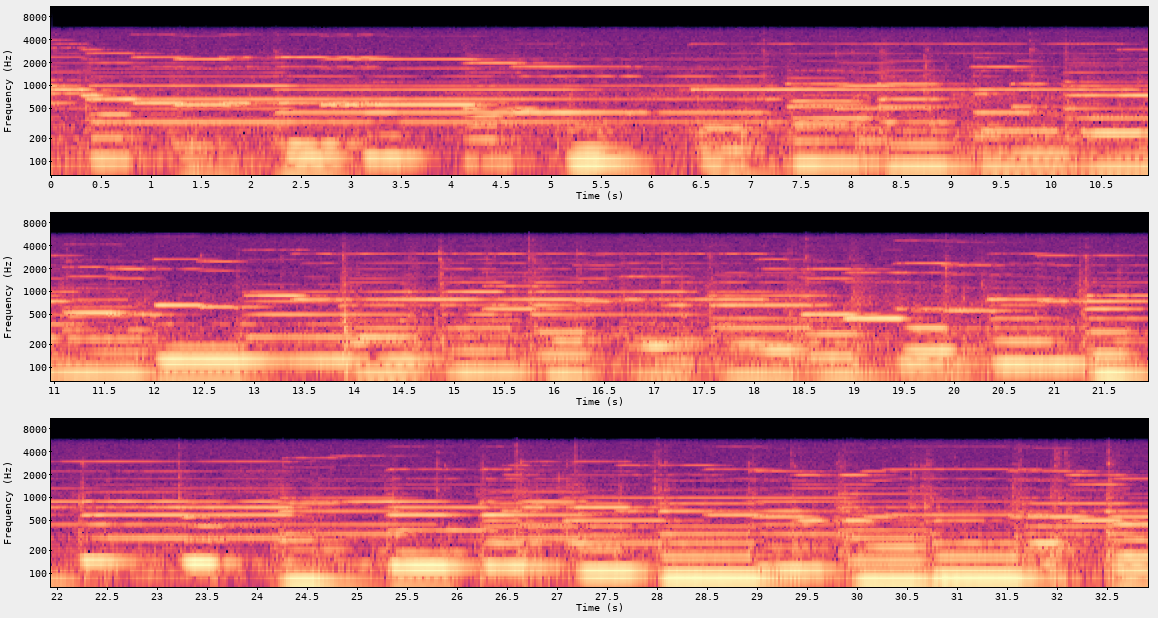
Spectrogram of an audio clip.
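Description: Church pipe organ being played: held chords and a melody over a pedal bass line that changes note every second or so.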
